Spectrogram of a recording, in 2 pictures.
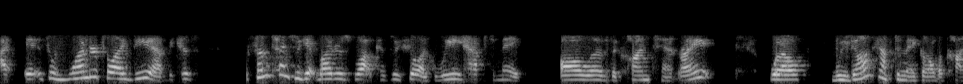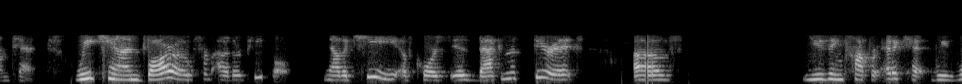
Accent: Del Rio, Texas, United States; it's actually 10 things to do in my hometown of Del Rio

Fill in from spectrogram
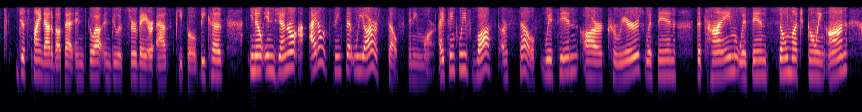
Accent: Illinois, United States; when I first moved here, because growing up in Illinois

